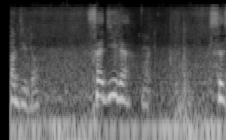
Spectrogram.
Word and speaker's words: Fadila: Fadila. Fadila. Oui. Ça s'écrit F-A-D-I.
